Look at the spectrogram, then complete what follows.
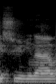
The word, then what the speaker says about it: Suriname: be seeing suriname and we will say suriname because that's the dutch way to pronounce it all the other countries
